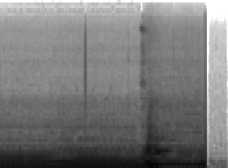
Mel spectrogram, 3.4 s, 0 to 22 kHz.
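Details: 2002–2006 Nissan Altima 2.5 L, which usually just clicked on starting; starter replaced. A brief crank catches at once, then the engine fires and revs cleanly and shuts off, with no grinding or whirring from the starter.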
